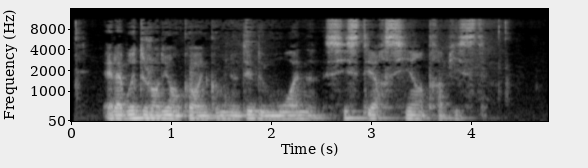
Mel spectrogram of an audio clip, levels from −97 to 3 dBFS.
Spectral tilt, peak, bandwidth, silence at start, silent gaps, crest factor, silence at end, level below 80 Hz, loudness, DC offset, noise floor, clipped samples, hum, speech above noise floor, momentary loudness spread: -4 dB/octave; -8 dBFS; 11.5 kHz; 0.05 s; none; 18 dB; 0.6 s; -58 dBFS; -25 LUFS; under 0.1%; -50 dBFS; under 0.1%; none; 25 dB; 10 LU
